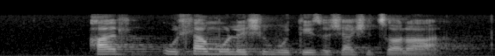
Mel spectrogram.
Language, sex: Tsonga, male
